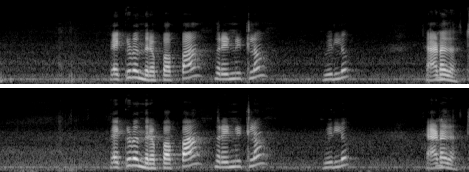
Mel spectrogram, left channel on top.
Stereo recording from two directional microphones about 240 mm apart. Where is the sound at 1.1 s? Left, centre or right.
Centre.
